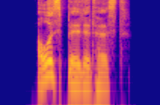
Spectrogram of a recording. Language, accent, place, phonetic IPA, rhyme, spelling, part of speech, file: German, Germany, Berlin, [ˈaʊ̯sˌbɪldətəst], -aʊ̯sbɪldətəst, ausbildetest, verb, De-ausbildetest.ogg
- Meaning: inflection of ausbilden: 1. second-person singular dependent preterite 2. second-person singular dependent subjunctive II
